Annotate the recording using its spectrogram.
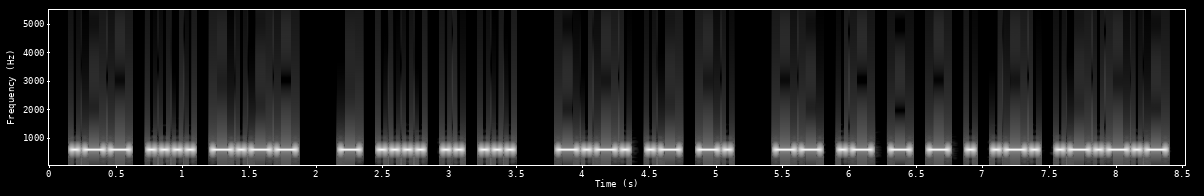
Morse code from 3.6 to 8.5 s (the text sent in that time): CAN MATTER.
